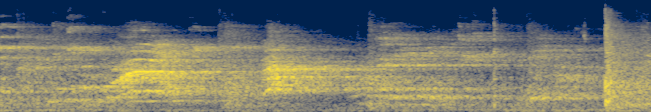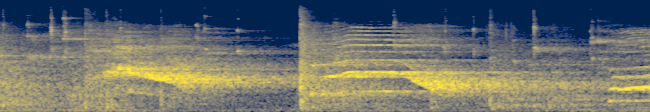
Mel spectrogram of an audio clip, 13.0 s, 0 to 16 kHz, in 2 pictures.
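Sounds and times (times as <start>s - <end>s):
shoes squeaking on court floor: 0.0s - 2.8s, 3.6s - 9.6s, 10.4s - 12.8s
racket hitting shuttlecock: 4.9s - 8.6s, 9.5s - 10.0s.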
